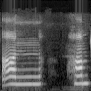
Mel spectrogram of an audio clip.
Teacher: you hold that nasal sound in your nose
